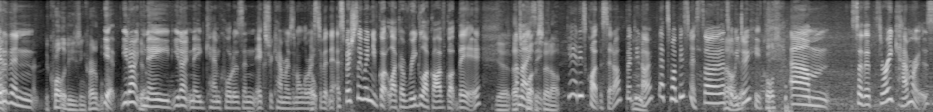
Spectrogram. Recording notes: Live from Robinvale Leading Appliances. Playing with the all new iPhone 11, the Carpool Karaoke mic and eating snags and cake!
